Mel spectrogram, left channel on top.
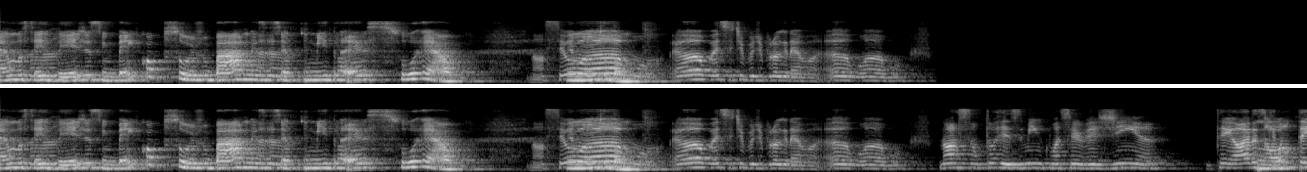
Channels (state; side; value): drops out; left; at 9.3 s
